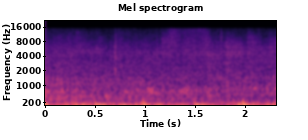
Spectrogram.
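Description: Heavy rain on a car's roof and windshield, with tyre and road noise through standing water, heard from inside the cabin as a steady, loud rush with a low rumble underneath.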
